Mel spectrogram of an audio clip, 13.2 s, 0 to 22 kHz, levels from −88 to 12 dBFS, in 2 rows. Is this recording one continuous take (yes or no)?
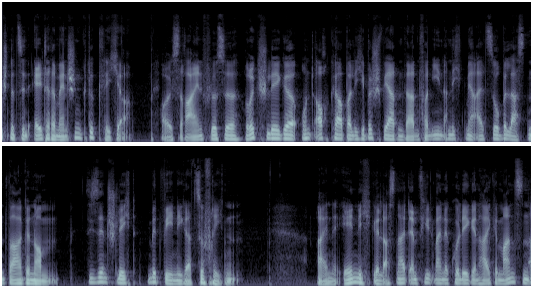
no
